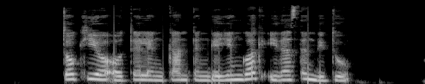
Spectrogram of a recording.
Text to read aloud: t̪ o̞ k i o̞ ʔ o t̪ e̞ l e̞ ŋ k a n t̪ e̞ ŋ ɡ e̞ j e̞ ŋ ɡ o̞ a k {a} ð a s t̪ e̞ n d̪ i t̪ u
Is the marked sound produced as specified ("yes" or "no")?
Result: no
